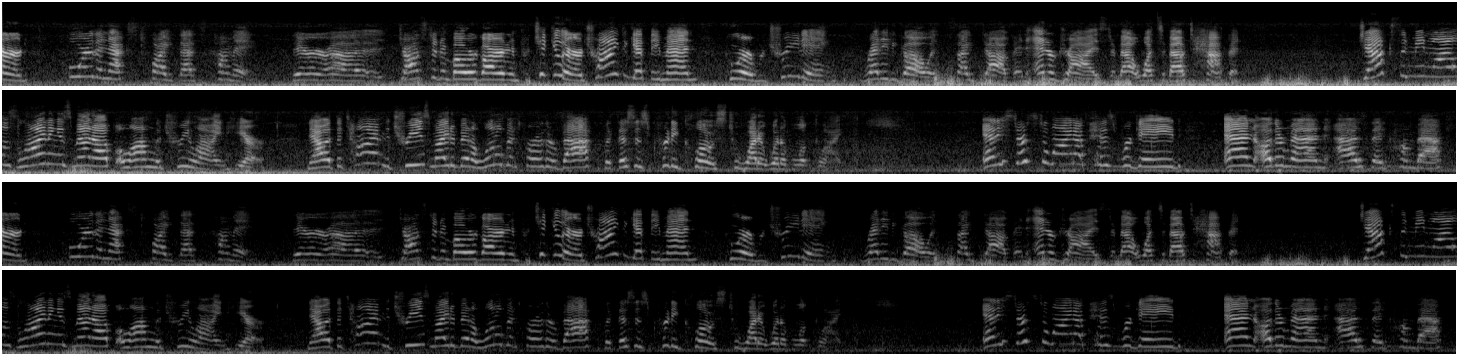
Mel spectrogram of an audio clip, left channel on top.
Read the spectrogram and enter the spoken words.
for the next fight that's coming. They're, Johnston and Beauregard in particular are trying to get the men who are retreating ready to go and psyched up and energized about what's about to happen. Jackson, meanwhile, is lining his men up along the tree line here. Now, at the time, the trees might have been a little bit further back, but this is pretty close to what it would have looked like. And he starts to line up his brigade and other men as they come back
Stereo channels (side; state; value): right; quieter; 10.2 dB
